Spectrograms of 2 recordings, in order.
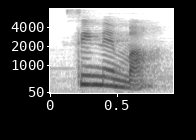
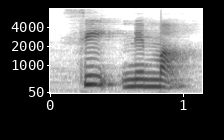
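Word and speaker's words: cinéma: So every time you see E accent aigu, that means it has to be pronounced like A.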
